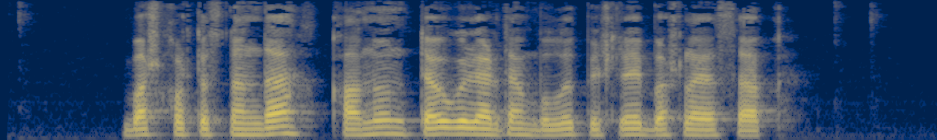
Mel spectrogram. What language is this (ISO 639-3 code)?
bak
